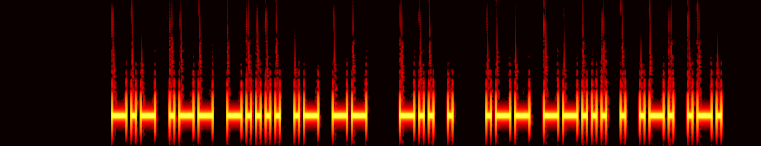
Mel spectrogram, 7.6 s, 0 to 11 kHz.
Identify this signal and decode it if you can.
Morse code, heard as a keyed tone, about 25 wpm, 700 Hz. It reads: KW6AM DE W7ERR
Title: USA Callsign DE Callsign - 5 Characters - 25wpm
